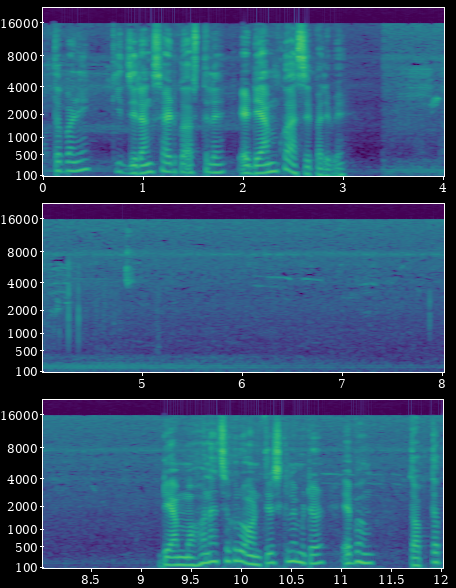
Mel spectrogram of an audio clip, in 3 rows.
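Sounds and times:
motor vehicle humming: 0.0 - 12.0.

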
